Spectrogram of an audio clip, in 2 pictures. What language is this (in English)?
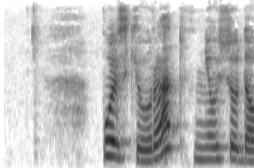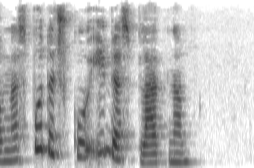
Belarusian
